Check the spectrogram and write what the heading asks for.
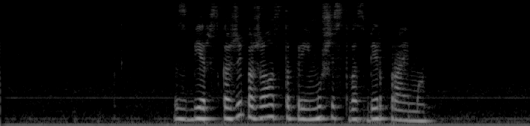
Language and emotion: Russian, neutral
